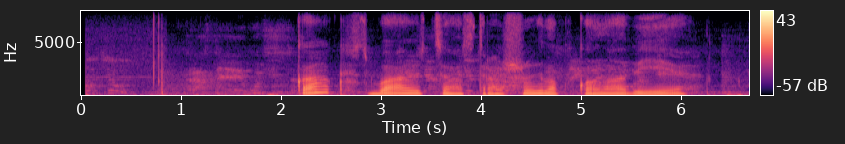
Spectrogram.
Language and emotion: Russian, sad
